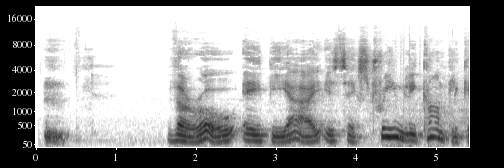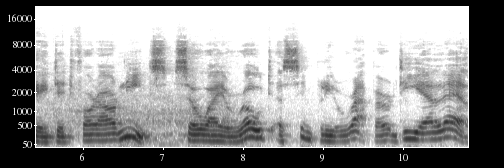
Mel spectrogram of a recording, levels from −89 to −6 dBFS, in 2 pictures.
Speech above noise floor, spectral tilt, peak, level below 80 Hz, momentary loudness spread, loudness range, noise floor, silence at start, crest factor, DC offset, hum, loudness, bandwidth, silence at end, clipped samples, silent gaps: 42 dB; -5.5 dB/octave; -10 dBFS; -62 dBFS; 9 LU; 3 LU; -70 dBFS; 0.1 s; 18 dB; under 0.1%; none; -28 LUFS; 10.5 kHz; 0 s; under 0.1%; none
